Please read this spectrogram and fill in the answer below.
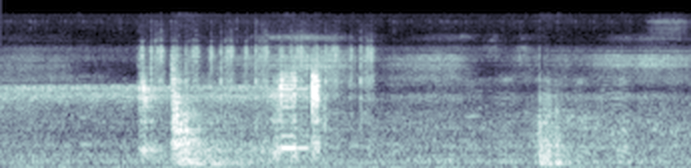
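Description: Two-way radio transmissions: short bursts of crackle about a second in and an electronic beep near two seconds. A brief dull thud follows about three and a half seconds in.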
